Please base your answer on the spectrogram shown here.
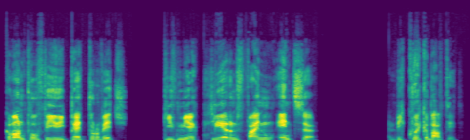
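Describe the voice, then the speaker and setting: A man voicing a proud, feverish young male student who shouts in strained, defiant fury. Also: high voice, a little fast, no echo, studio quality, pitched above the performer's own voice. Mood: insistent. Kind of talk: audiobook character voice.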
